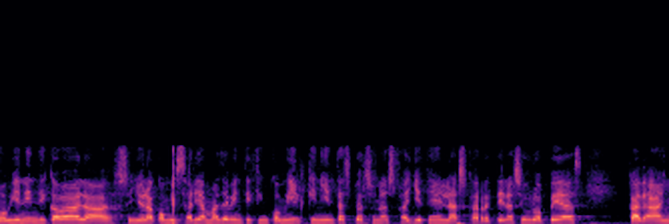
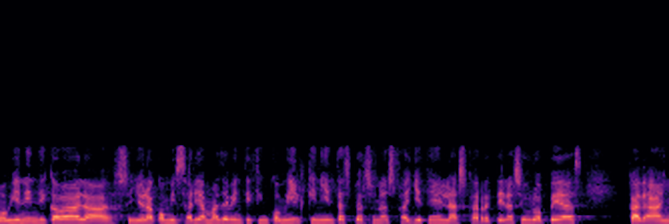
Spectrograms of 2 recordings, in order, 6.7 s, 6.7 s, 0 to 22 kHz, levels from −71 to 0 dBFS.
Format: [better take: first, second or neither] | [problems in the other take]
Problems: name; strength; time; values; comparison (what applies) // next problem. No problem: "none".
second | background sound (Hands); 20 dB below the speech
